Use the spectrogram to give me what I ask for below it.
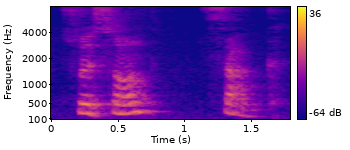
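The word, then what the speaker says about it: soixante-cinq: It should be swissant sunk.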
